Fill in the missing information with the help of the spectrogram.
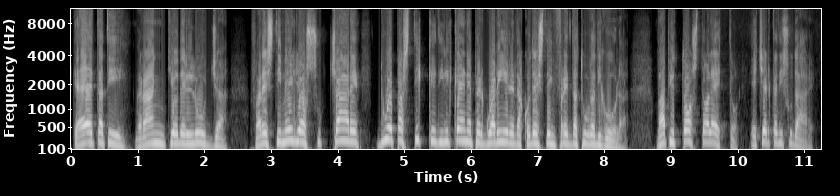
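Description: A man's voice: fairly high pitch, big pitch swings, moderate pace, mellow, no echo, studio quality. A man doing a cheeky wooden puppet boy. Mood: rude. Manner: mocking, cheeky.

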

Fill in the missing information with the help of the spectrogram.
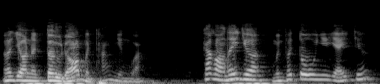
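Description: Blunt older monk. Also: male voice, high-pitched, animated, quick pace. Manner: blunt and scolding, with rhetorical questions and chuckles. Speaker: senior Buddhist monk teaching disciples. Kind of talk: sermon. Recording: dull lo-fi tape.

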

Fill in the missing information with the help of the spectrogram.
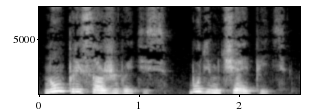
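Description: A woman reading an audiobook, voicing a brisk, cheerful man who urges his friend to hurry. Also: medium pitch, animated, mellow, slightly rough. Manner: brisk, urging.

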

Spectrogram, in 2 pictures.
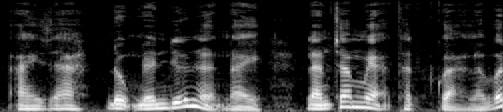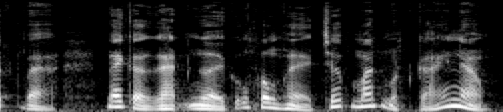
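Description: Guy doing amused old lady, exasperated head-shake tone, lively. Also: mid-range voice, a little fast. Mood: wry. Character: older woman, wry and amused.

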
